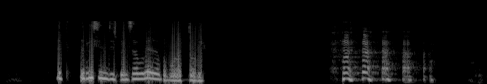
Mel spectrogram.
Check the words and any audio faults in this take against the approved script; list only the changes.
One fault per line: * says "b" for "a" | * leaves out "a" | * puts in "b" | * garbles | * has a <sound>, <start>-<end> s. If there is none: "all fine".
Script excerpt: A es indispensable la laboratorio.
* has a laugh, 3.3-4.4 s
